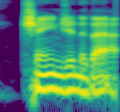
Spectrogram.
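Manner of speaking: ordinary talk, nothing marked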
